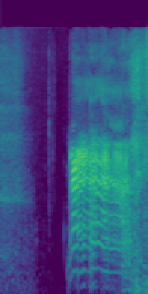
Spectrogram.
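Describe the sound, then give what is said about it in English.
A person imitates a goat with one loud, quavering, nasal bleat that wavers in pitch for about a second, after a short silence and a fading, breathy sound. “Can you give us your best goat impression?”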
